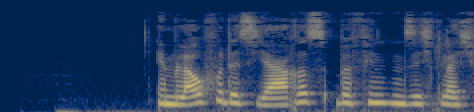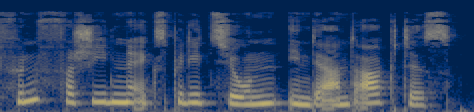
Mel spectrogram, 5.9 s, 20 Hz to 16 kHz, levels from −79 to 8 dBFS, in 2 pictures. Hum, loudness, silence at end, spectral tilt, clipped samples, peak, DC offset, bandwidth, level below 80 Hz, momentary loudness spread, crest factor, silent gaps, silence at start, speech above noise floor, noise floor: none; -20 LUFS; 0.15 s; -4 dB/octave; under 0.1%; -2 dBFS; under 0.1%; 11.5 kHz; -52 dBFS; 8 LU; 18 dB; none; 0.35 s; 31 dB; -50 dBFS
